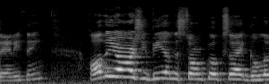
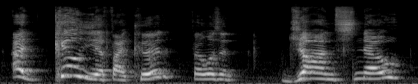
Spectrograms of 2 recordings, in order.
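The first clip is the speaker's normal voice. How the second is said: loud put-on British accent; 3 semitones higher, 5 dB louder than usual. In a skit, the driver answers a passenger who is storming off, British accent. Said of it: "rate my British accent".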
